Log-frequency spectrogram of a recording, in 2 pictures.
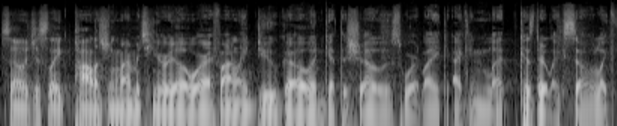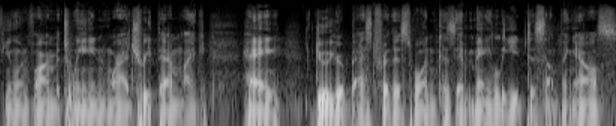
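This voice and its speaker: A man with an American accent speaks at a moderate pace in a very deep, low voice, his dark, mellow tone held to a fairly even intonation. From Philadelphia. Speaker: comedian.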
